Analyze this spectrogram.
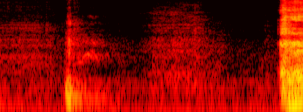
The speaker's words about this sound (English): Don't get choked up now. I can't help it. Sorry for the cough.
